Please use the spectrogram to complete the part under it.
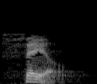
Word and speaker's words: tsel: The word shadow is from the transliterated word sail. Now, it sounds like, you know, S-A-L-E, but it's not. It's spelled T-S-E-L and appears 49 times in the King James Version, all of which are in the Old Testament.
